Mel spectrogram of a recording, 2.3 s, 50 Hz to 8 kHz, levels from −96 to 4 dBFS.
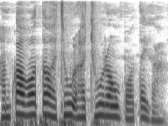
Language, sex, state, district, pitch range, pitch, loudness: Wancho, female, Arunachal Pradesh, Longding, 190-235 Hz, 205 Hz, -19 LUFS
